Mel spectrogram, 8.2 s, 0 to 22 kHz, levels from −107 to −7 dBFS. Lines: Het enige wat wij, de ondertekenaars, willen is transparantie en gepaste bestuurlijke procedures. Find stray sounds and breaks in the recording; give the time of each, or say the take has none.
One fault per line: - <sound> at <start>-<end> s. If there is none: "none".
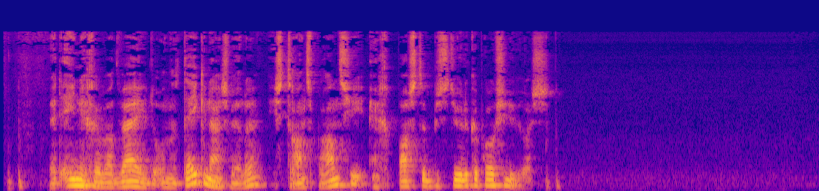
none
